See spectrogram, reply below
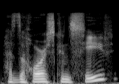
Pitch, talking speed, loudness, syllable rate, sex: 135 Hz, 200 wpm, -16 LUFS, 6.9 syllables/s, male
